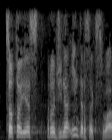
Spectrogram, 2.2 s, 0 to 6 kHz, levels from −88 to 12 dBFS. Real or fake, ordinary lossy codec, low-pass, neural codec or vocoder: real; none; 5.4 kHz; none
